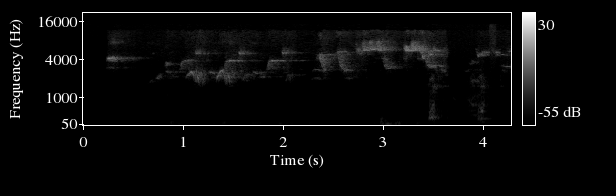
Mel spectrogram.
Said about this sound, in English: I hear the birds singing. Yep. Yep. It's one nice thing about, because we're by the water, we have a lot of birds.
